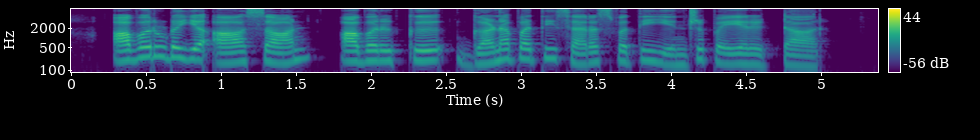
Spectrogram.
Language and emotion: Tamil, neutral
